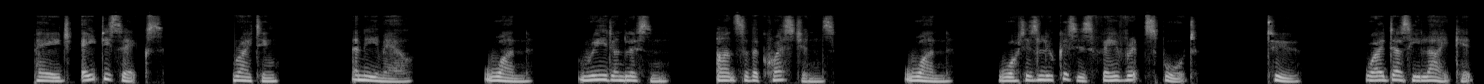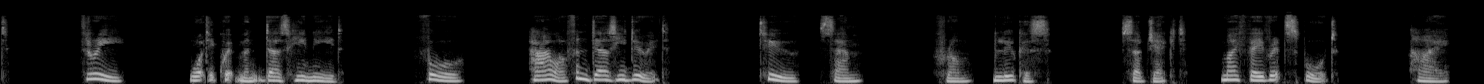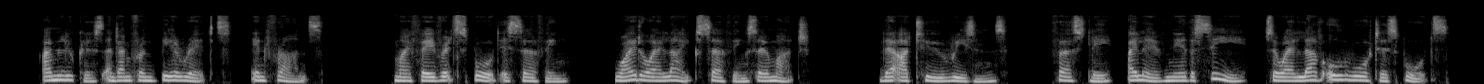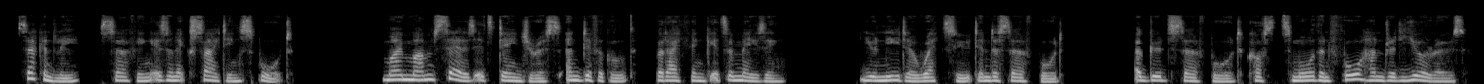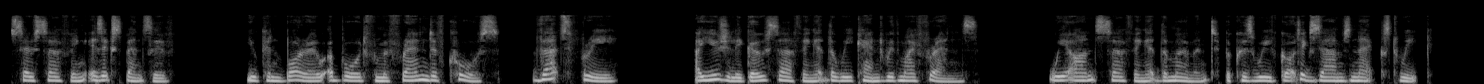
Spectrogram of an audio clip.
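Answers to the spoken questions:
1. Surfing
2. He lives near the sea and loves water sports, and surfing is exciting
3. A wetsuit and a surfboard
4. Usually at the weekend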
